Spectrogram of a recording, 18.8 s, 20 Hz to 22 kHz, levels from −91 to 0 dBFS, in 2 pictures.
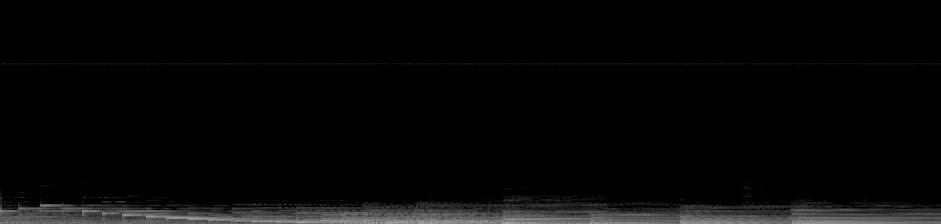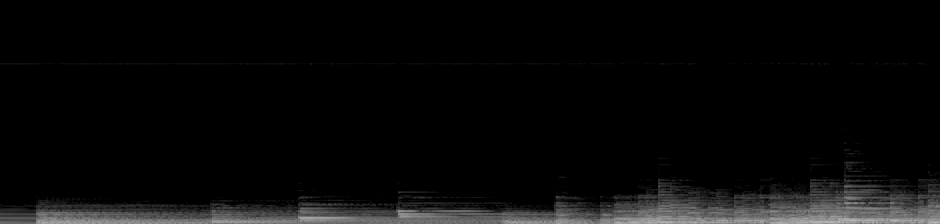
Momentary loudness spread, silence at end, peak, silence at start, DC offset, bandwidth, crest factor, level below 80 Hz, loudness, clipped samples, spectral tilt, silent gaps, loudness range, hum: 17 LU; 0 s; -18 dBFS; 0 s; 0.4%; 4.6 kHz; 20 dB; -56 dBFS; -37 LUFS; under 0.1%; -11 dB/octave; none; 11 LU; none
